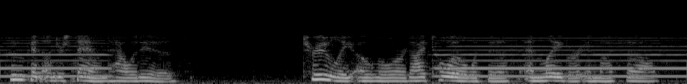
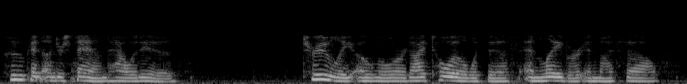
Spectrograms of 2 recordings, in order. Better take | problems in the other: second | background sound (Wind instrument, woodwind instrument); 7 dB below the speech

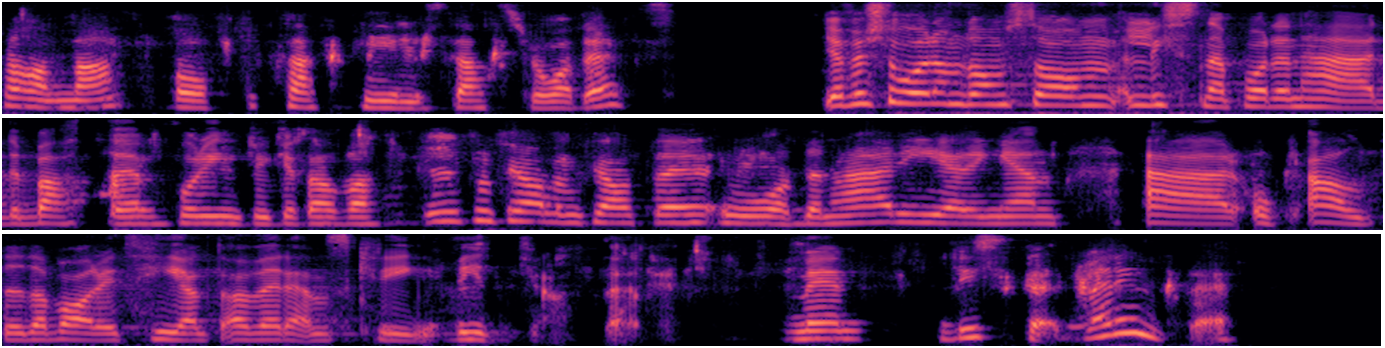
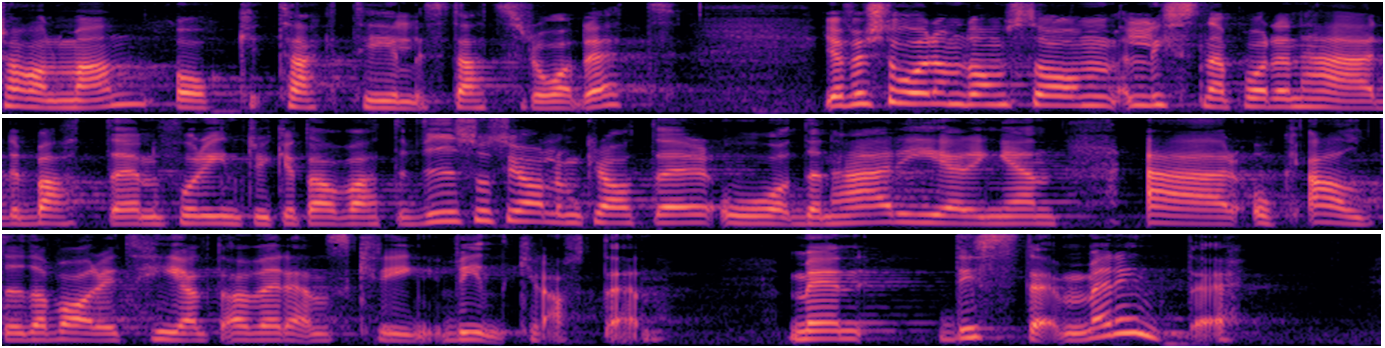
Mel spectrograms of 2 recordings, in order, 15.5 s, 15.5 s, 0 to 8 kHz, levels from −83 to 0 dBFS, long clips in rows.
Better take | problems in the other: second | noise reduction (neural mask model Resemble Enhance denoiser)

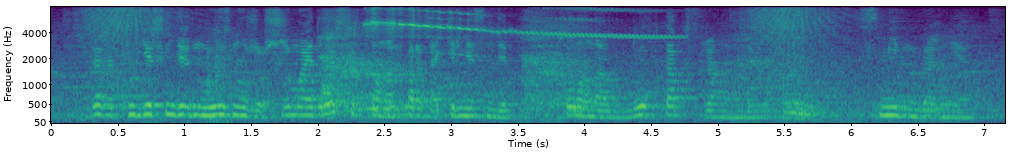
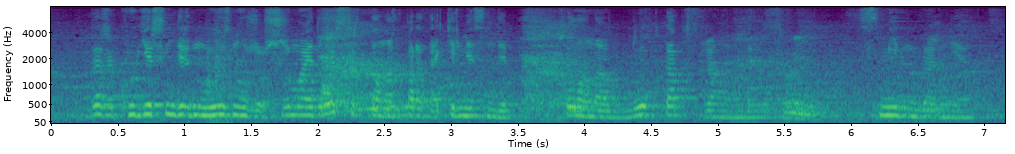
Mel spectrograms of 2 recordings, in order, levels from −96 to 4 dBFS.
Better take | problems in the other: second | background sound (Fireworks); 9 dB below the speech

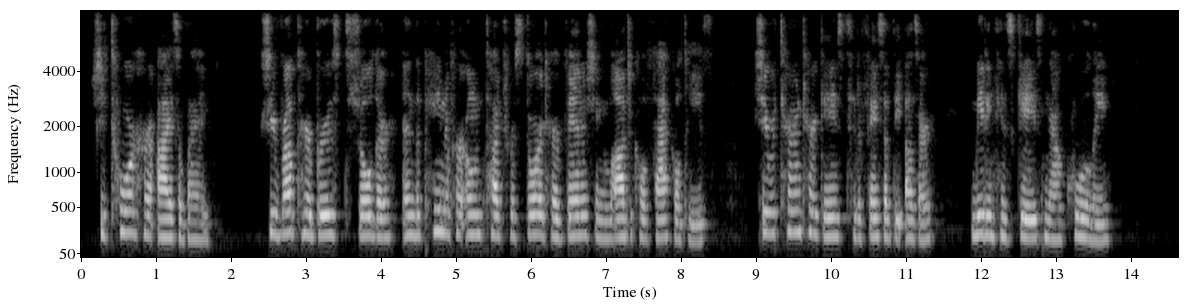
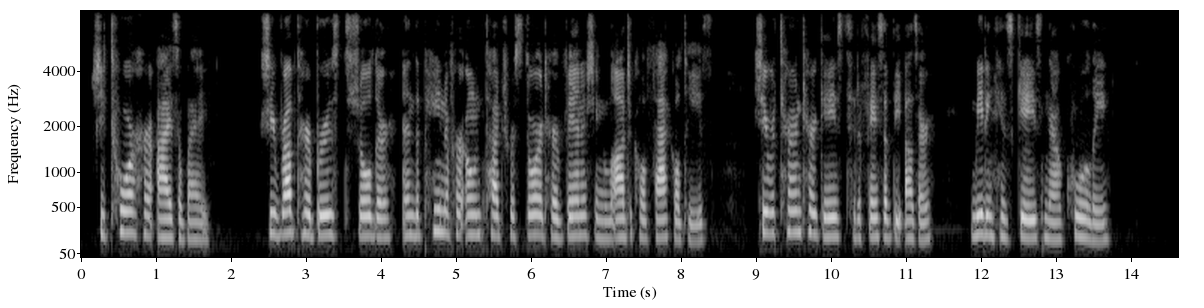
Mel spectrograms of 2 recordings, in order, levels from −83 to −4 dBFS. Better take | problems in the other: second | room echo; dies away in 0.2 s

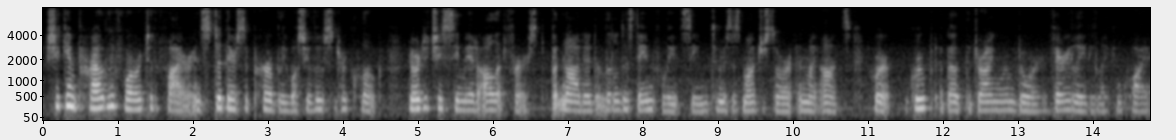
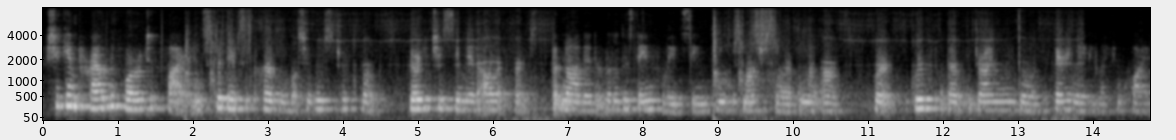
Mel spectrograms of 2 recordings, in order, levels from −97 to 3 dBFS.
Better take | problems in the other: first | noise reduction (neural separator model SepFormer DNS4)

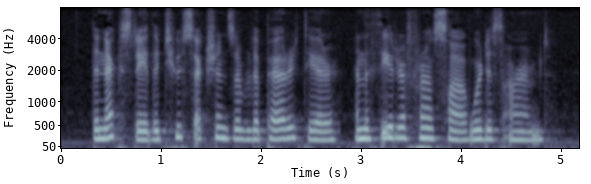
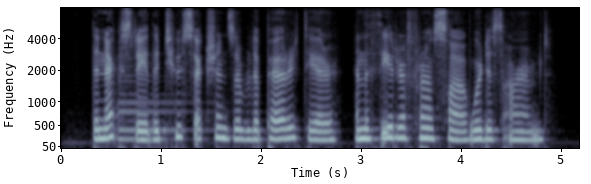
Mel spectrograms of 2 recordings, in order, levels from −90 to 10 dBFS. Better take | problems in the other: first | noise reduction (neural mask model RNNoise)

